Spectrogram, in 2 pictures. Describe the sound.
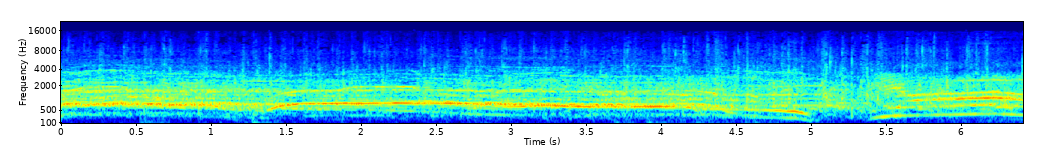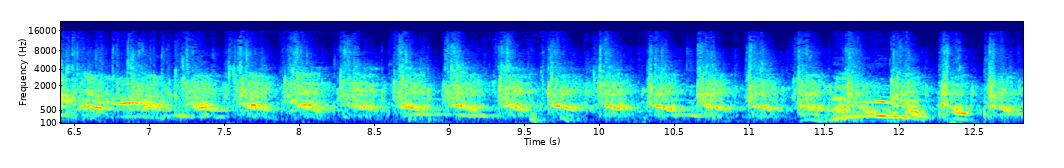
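A crowd cheers and whoops with raised voices, then the audience breaks into loud, steady rhythmic clapping in unison that continues for several seconds alongside the shouting.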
